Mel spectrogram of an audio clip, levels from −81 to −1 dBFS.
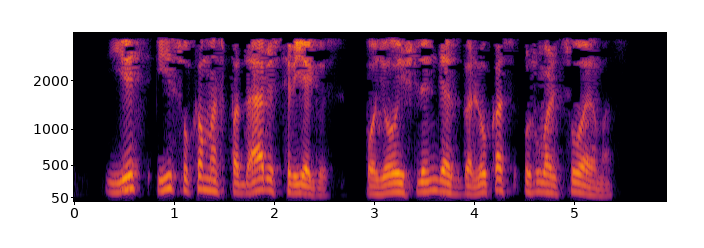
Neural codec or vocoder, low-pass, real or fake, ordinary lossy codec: codec, 16 kHz, about 1 kbps, DyCAST, with the encoder's durations; 3.6 kHz; fake; MP3, 16 kbps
